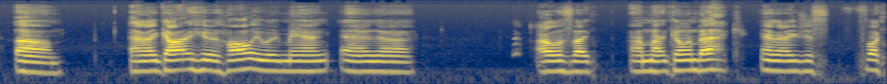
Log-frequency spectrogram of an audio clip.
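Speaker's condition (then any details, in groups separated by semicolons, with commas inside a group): Cerebral palsy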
